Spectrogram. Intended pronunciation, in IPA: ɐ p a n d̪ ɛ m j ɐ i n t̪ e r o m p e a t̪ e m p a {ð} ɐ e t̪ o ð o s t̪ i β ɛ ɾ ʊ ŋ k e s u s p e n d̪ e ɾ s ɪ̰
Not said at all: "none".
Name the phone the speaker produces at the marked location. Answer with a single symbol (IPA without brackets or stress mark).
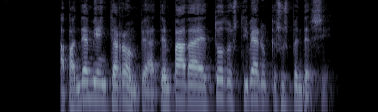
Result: ð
